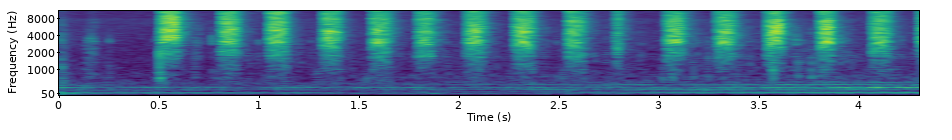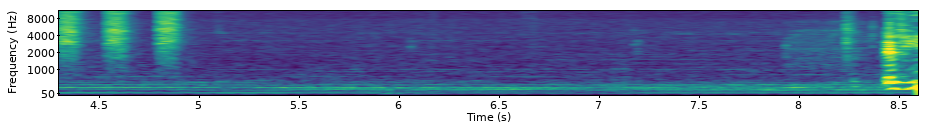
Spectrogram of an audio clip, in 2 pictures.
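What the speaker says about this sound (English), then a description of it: "now we gotta spray our base again" Makeup base setting spray misted onto a face while getting ready for homecoming, about fifteen quick, evenly spaced hissing pumps in a row, close and fairly loud, over a steady low hum with a faint mower-like drone, then quiet.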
